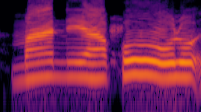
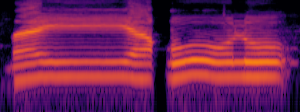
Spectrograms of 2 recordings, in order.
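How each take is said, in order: First: The n is said plainly, not merged. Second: The n merges into y with a nasal hum. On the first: The speaker calls it wrong. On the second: The speaker calls it right. "dileburkan dengan huruf ya. Maka menjadi may sambil didengungkan"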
